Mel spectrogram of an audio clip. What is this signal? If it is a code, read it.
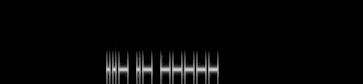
Morse code, heard as a keyed tone, about 40 wpm, 700 Hz. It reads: UA0
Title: Callsign Prefixes for Top 100 DXCC - 40wpm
